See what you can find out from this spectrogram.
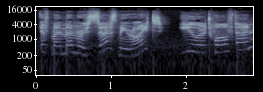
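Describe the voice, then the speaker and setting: A woman acting as a warm, wistful middle-aged mother in a video game, affectionate and gently coaxing. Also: high-pitched, expressive, normal speed, heavily acted. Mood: fond, wistful.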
